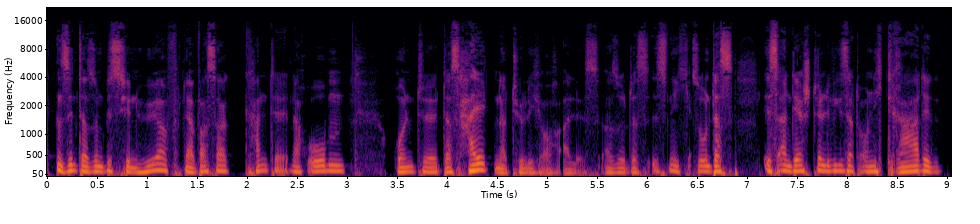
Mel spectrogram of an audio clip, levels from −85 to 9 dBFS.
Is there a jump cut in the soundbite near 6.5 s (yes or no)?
yes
